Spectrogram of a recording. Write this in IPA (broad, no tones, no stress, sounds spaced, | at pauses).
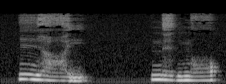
i ɦ ɑ̤ j | n e̤ ɡ n ɔ̤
